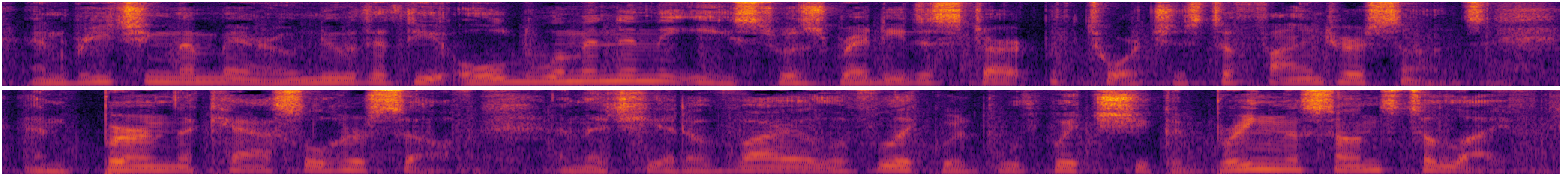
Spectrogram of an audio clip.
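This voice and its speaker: A man reading a folktale aloud as a storyteller, in expressive storybook narration. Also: medium pitch, slight background noise, rough recording. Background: added music.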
